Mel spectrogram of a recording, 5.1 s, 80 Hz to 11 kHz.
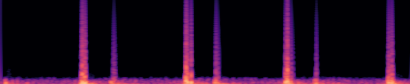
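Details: Third heart sound (S3 gallop) recorded from the uploader's own heart, who hopes it reflects athletic training: slow heartbeat about 47 a minute with soft low extra sound just after S2.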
